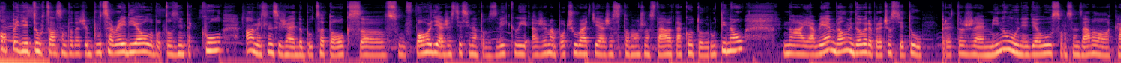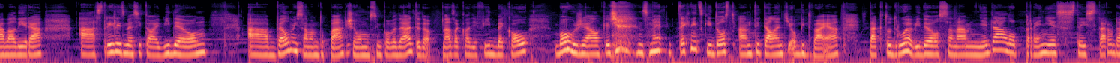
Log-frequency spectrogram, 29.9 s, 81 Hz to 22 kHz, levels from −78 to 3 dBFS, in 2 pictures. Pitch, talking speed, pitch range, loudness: 190 Hz, 195 wpm, 180-210 Hz, -16 LUFS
